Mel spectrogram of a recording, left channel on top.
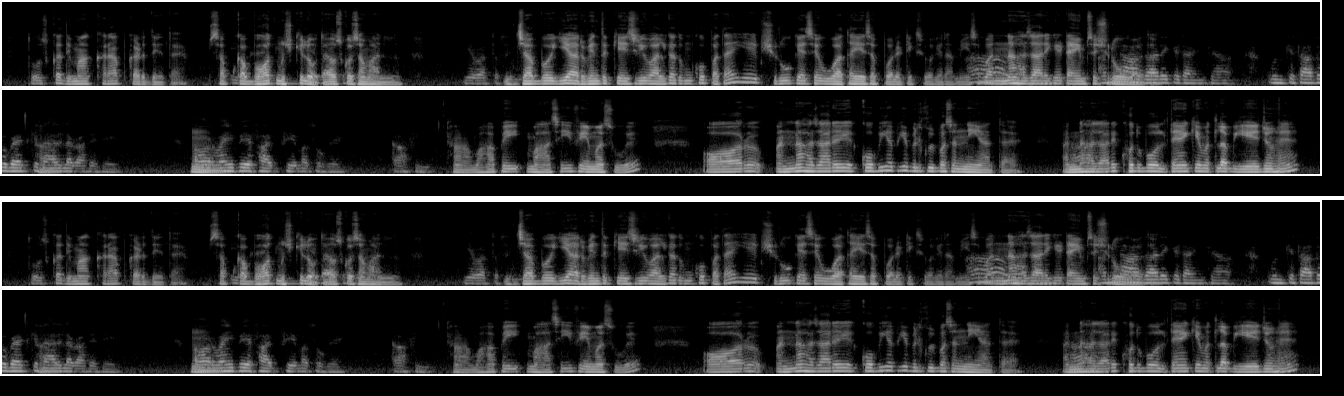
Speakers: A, on the left (about 60°); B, on the right (about 20°).
A: तो उसका दिमाग खराब कर देता है। सबका
B: एग्जैक्टली
A: बहुत मुश्किल
B: exactly, ये
A: होता
B: बात
A: है उसको
B: तो सही
A: सँभालना।
B: है ये बात तो सही
A: जब
B: है
A: ये अरविंद केजरीवाल का तुमको पता है ये शुरू कैसे हुआ था ये सब पॉलिटिक्स वगैरह में
B: हाँ
A: ये सब
B: हाँ
A: अन्ना
B: वो
A: हजारे
B: अन,
A: के टाइम से
B: अन्ना
A: शुरू हुआ
B: हजारे
A: था
B: के टाइम से हाँ उनके साथ वो बैठ के
A: हाँ
B: नारे लगाते थे
A: हम्म
B: और वहीं पे फेमस हो गए काफी
A: हाँ वहाँ पे वहाँ से ही फेमस हुए और अन्ना हजारे को भी अब ये बिल्कुल पसंद नहीं आता है
B: हाँ
A: अन्ना हजारे खुद बोलते हैं कि मतलब ये जो हैं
